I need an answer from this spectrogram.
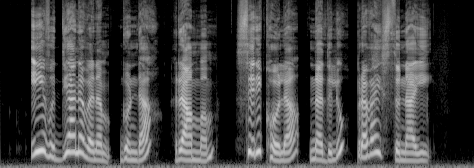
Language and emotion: Telugu, neutral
